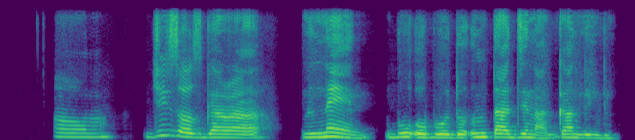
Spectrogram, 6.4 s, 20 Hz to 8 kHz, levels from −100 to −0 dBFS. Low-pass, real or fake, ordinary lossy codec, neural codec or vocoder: 7.2 kHz; real; none; none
